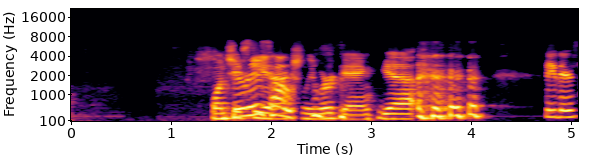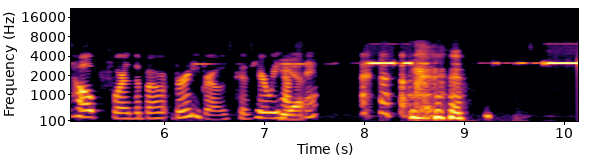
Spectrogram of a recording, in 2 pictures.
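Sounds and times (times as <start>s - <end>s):
speech: 1.4s - 9.4s
laughter: 3.5s - 4.2s, 8.0s - 9.2s
shrill high-pitched fire alarm tone: 6.2s - 10.1s.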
